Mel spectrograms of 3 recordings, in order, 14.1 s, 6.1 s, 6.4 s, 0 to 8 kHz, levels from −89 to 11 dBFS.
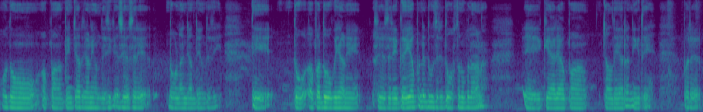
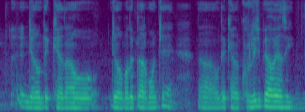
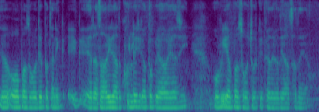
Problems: constant background noise, continuous background conversations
